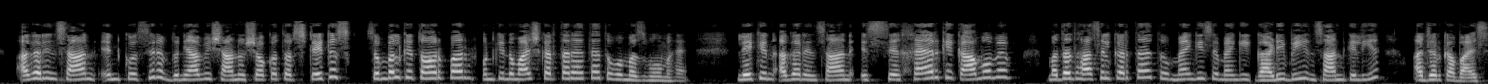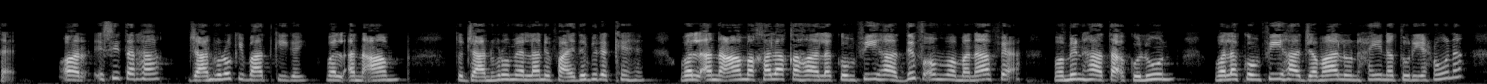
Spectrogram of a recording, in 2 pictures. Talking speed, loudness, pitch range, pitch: 175 wpm, -20 LUFS, 210-255 Hz, 225 Hz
